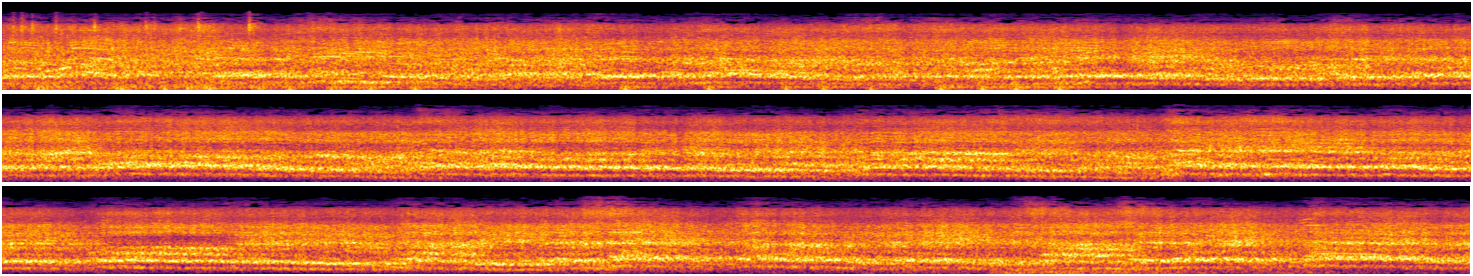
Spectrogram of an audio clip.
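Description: A large crowd of football fans sings loudly together in a big open stadium.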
